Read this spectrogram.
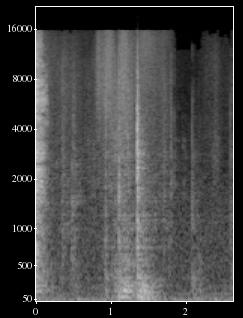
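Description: A body thuds onto a carpeted floor.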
